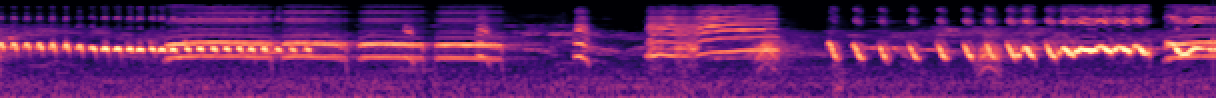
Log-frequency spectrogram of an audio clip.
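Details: Female laughingthrush calling 'ro ro' to excite males quickly into full fire. A fast pulsing rattle opens, a drawn-out nasal churr follows, then a sharp squeal, and finally a series of quick clipped notes and chatter.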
